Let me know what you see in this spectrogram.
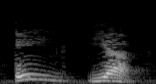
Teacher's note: الياء الأولى ساكنة والياء رخوة، فلذلك زمنها مساو لبس. · Term: الياء المشددة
